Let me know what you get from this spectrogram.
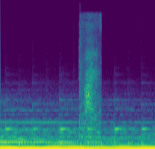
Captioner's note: whispering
